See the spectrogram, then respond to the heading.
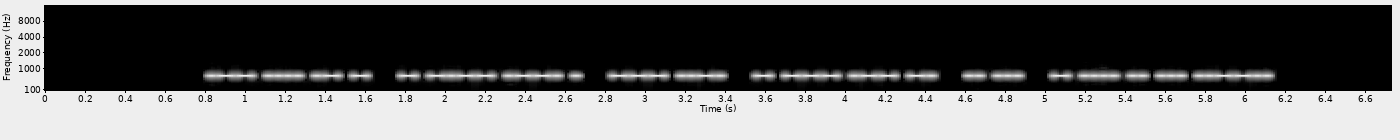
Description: Morse code, heard as a keyed tone, about 50 wpm, 700 Hz. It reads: WHAT TYPE OF TOWN IS THIS?
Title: Sentences from Top 1000 Words - Review Part 3 - 50wpm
